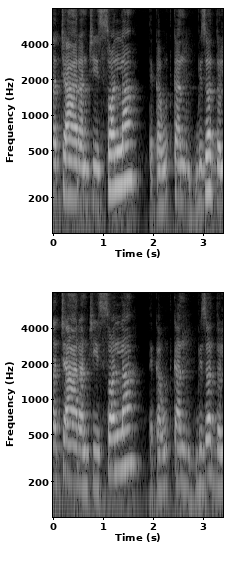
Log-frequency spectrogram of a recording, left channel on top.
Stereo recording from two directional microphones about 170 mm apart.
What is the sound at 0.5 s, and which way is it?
Speech, 40° left (ahead or behind).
